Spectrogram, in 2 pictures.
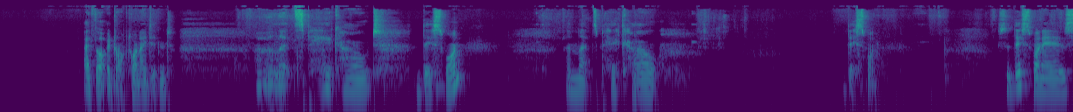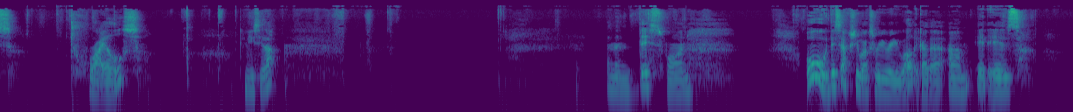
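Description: A young woman talks casually and close to the microphone, in short bursts with pauses.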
